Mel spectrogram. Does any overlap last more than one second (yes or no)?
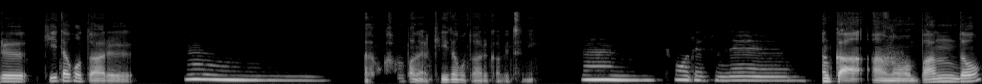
no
